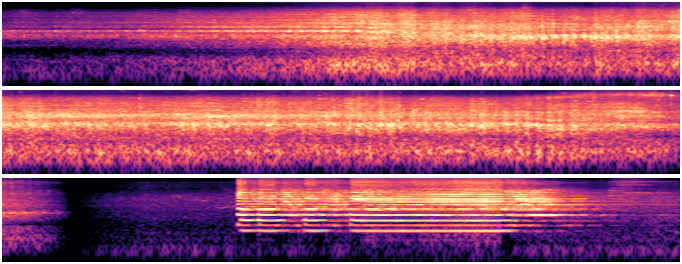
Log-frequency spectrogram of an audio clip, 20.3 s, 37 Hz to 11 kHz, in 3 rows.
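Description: ALCO WDM3D diesel locomotive hauling a passenger express passes at speed: a loud, steady rush of engine and coach wheels on the rails for about ten seconds that stops abruptly. After a short lull, the locomotive's air horn sounds for about three seconds, with a brief break just after it starts.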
